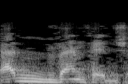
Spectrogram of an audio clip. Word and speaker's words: advantage: Então, em inglês é assim, a gente engole esse D, não fala o D, right? Advantage, advantage.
